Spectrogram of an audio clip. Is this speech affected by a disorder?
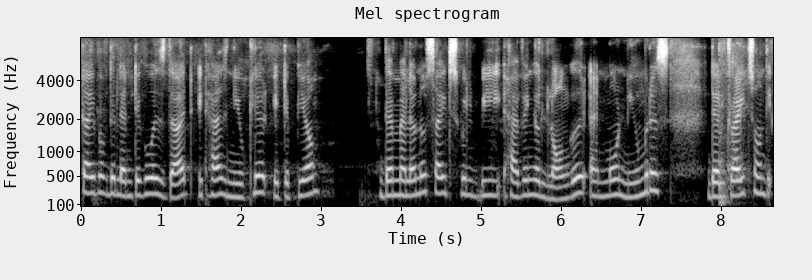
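No.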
